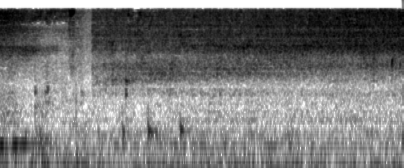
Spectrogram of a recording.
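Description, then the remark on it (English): Sparkling water being poured into a glass to top up a drink of fresh lime juice, pomegranate seeds and orange slices, a steady rush of liquid with a faint fizzy hiss that runs evenly for a few seconds, no voices. “And the last step is just to top up with some sparkling water.”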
